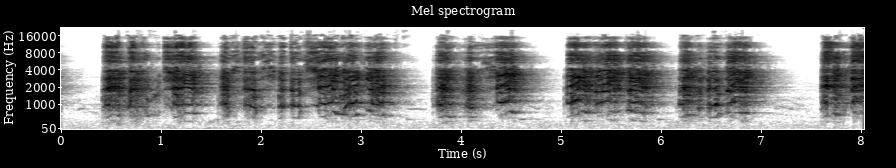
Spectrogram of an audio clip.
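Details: Cross Moluccan cockatoo talking loudly to its owner, perhaps wanting to go home: six separate harsh, strained shouted phrases, each about a second long, with clean silent gaps between.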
